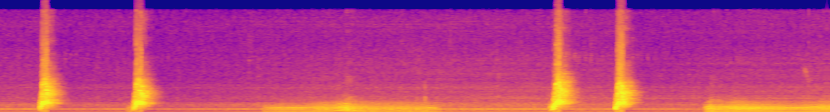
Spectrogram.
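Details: Miracle, a blue heeler–chihuahua mutt, confronting her reflection: sharp barks in pairs alternate with stretches of rumbling growl, and a faint steady hum runs underneath.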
